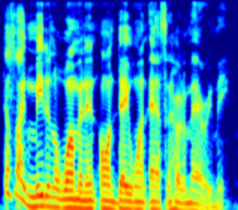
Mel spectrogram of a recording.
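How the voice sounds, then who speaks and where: A man with a Southern American accent, an energetic and folksy business coach talking straight to his viewers. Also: lowish voice, fast talker, creaky, dry recording, clean studio sound. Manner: energetic, animated, folksy with jokes and laughs. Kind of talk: direct-to-camera teaching talk.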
